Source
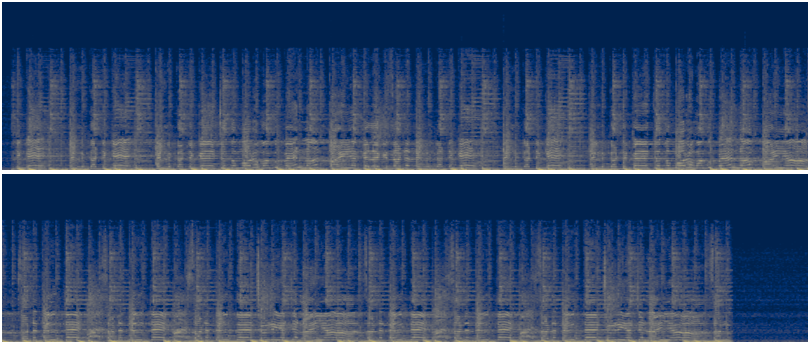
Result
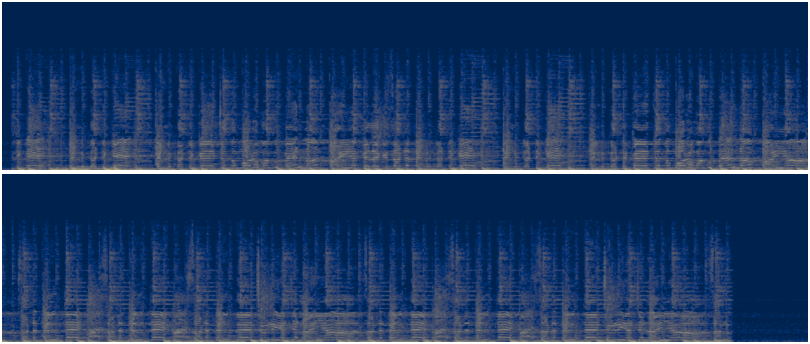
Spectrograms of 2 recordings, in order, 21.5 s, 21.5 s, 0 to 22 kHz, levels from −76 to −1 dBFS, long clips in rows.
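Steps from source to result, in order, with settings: 0.71–1.55 resonant low shelf 560 Hz +6 dB, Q 1.5; gain -8 dB

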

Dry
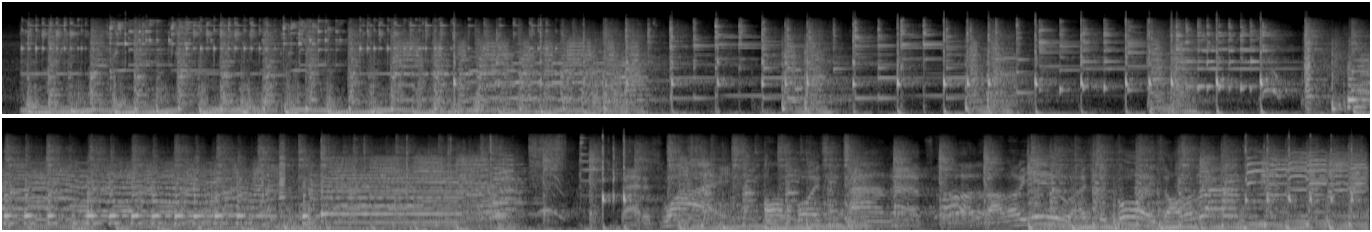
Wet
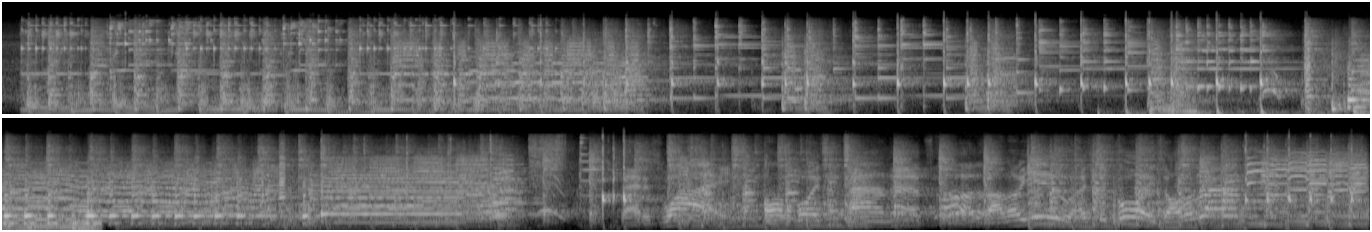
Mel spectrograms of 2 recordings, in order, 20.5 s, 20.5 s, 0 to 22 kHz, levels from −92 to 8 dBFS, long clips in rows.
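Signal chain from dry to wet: HPF 330 Hz 12 dB/oct, from 8.23 s 89 Hz, from 11.02 s 590 Hz; gain +7 dB

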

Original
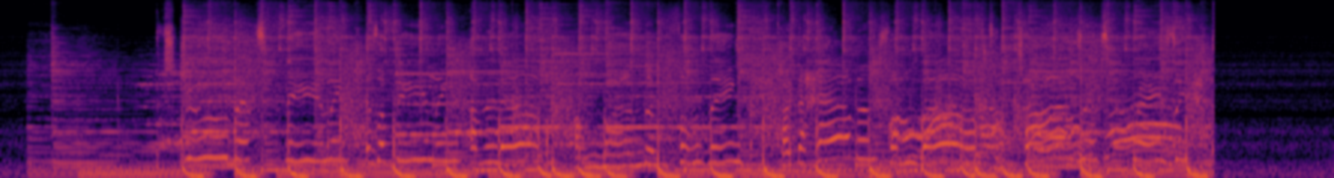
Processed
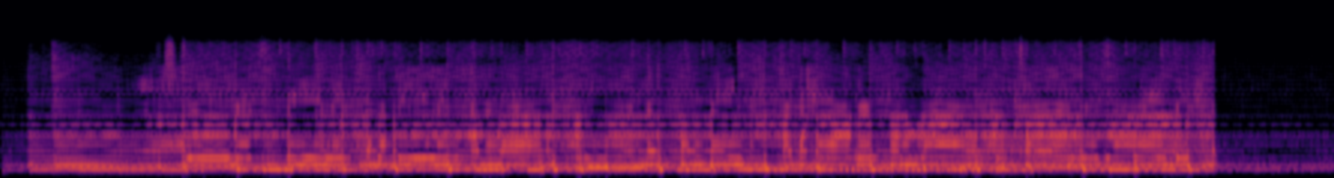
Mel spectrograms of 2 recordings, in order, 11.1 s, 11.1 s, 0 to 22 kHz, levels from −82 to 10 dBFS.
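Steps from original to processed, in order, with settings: chord vocoder minor triad, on G#3; compressor, threshold -28 dBFS, peak gain reduction 9 dB; gain +3.5 dB

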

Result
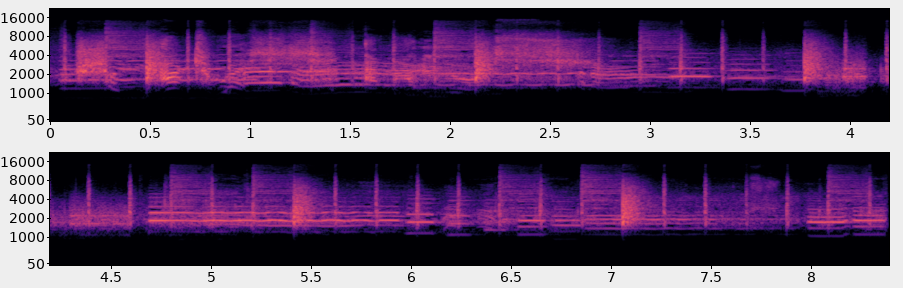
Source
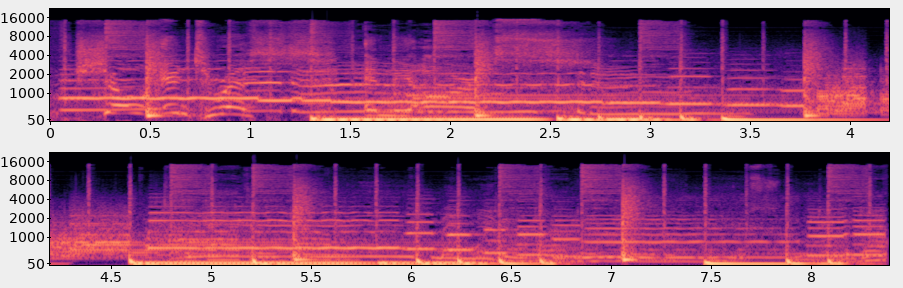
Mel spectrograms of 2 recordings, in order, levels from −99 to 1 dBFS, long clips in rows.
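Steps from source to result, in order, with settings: steep high-pass 1700 Hz 72 dB/oct; air absorption 110 m

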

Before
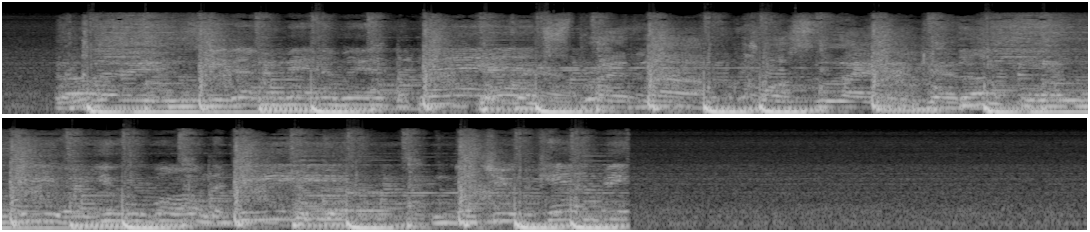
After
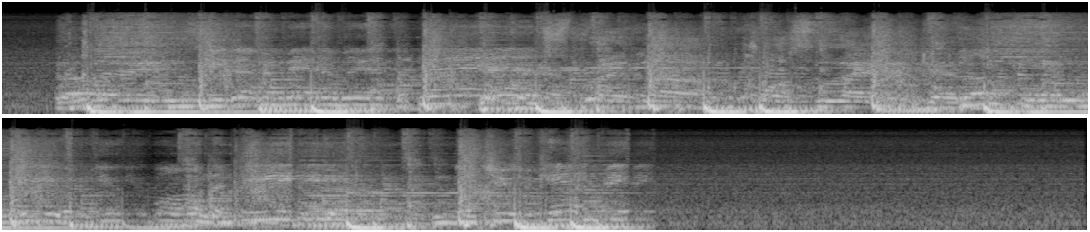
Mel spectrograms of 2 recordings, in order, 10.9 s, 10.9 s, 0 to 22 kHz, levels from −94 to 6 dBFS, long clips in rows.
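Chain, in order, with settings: 5.78–7.02 negative-ratio compressor -27 dBFS, ratio -1; echo 0.13 s -11.5 dB; gain +3 dB

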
